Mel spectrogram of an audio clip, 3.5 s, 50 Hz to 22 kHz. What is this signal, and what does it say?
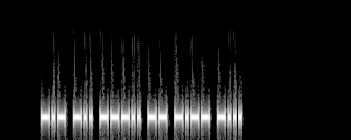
Morse code, heard as a keyed tone, about 46 wpm, 700 Hz. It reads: KD8MYB
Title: USA Call Signs - 6x Character Spacing - 45wpm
